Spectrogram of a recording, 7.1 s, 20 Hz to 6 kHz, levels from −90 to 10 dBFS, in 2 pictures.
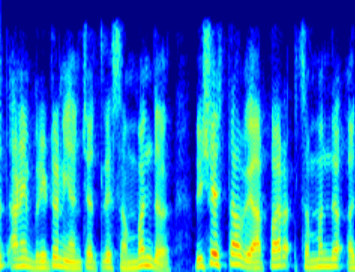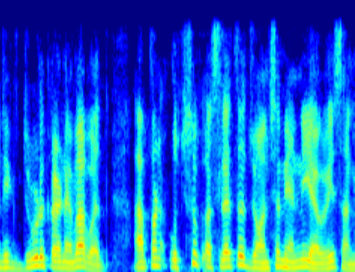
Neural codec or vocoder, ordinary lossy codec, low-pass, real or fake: codec, 24 kHz, 3 kbps, HILCodec; none; 5.4 kHz; fake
